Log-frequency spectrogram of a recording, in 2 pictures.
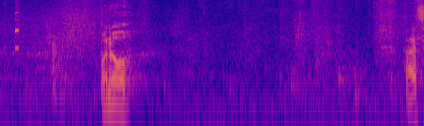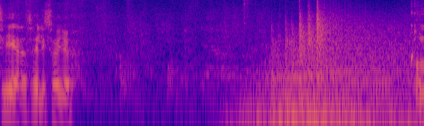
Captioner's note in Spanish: suena el celular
